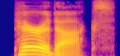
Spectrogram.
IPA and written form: pˈɛrəd.ɑks (paradox)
